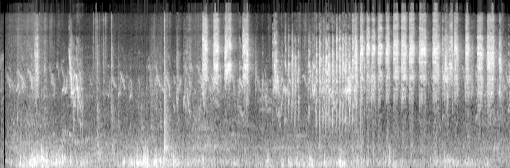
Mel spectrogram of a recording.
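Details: Budgerigars of a breeding pair chirp amid low background rumble; the second half brings a rapid, evenly pulsed string of high notes, about three per second.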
